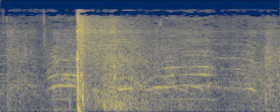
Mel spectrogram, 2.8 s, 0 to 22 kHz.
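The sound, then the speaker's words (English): A single sharp, loud gunshot from an AR-15-style rifle, captured on video, cracks out briefly among background voices and a low ongoing din. “Rittenhouse, who was armed with an AR-15-style rifle, provided by an adult friend. Rittenhouse begins firing, as you can hear in this video from journalist Brendan Guttenschwanger.”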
